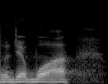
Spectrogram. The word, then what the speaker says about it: Ojibwe: Okanagan, the Onondaga, and the Ojibwe, although since most people pronounce the vessel as Ojibwa, we say Ojibwe are the people. Ojibwa is the vessel.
